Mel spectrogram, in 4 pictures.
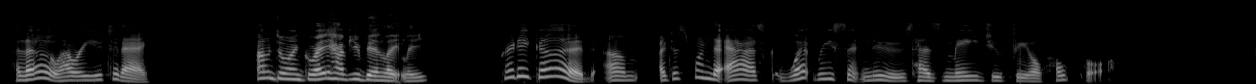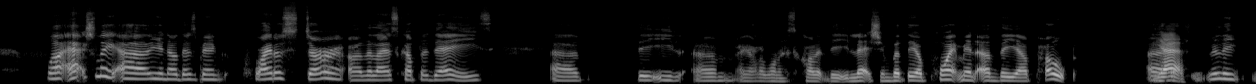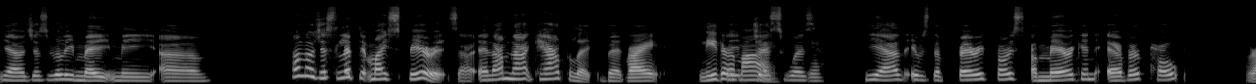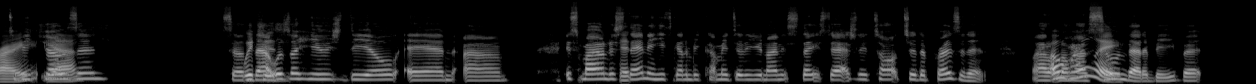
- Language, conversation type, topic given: English, unstructured, How does hearing positive news affect your outlook on life?
- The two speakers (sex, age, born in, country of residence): female, 55-59, United States, United States; female, 60-64, United States, United States
- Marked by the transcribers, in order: tapping; other background noise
